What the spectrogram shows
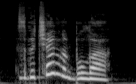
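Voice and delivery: artificial, unnatural-sounding, unnaturally high-pitched voice. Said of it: "неприродньо високим голосом озвалася Герміона".

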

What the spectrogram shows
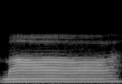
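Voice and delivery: ma held flat at a high level. Mandarin lesson on the first tone, high level tone on 'ma'. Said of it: "it is said with a high level tone, also known as the first tone".

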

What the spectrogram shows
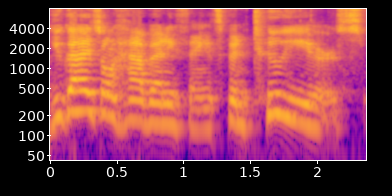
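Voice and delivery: mild, mock half-hollered yell. Retelling how an arrested suspect answered police questioning: imitating someone yelling. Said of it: "he yells back".

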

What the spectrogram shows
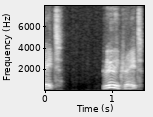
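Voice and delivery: ironic, opposite-meaning tone. Talking about a hard diagnosis, sarcastic. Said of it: "sarcastic right now".

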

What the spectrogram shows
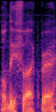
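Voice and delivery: voice gone deep. Reacting to the Kingdom Hearts three reveal, voice gone deep. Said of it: "my voice went deep".

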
